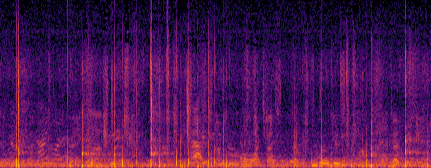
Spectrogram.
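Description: Pickleball paddles popping against a plastic ball in a rally, sharp hits about once a second, with people talking in the background.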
